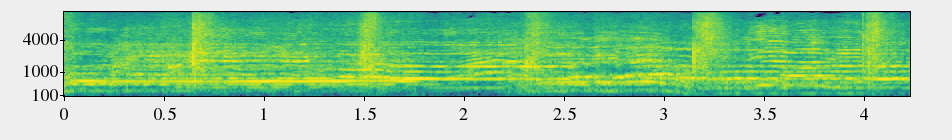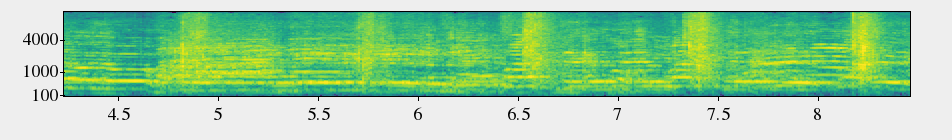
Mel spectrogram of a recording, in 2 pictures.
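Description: Hands clap in a steady beat.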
